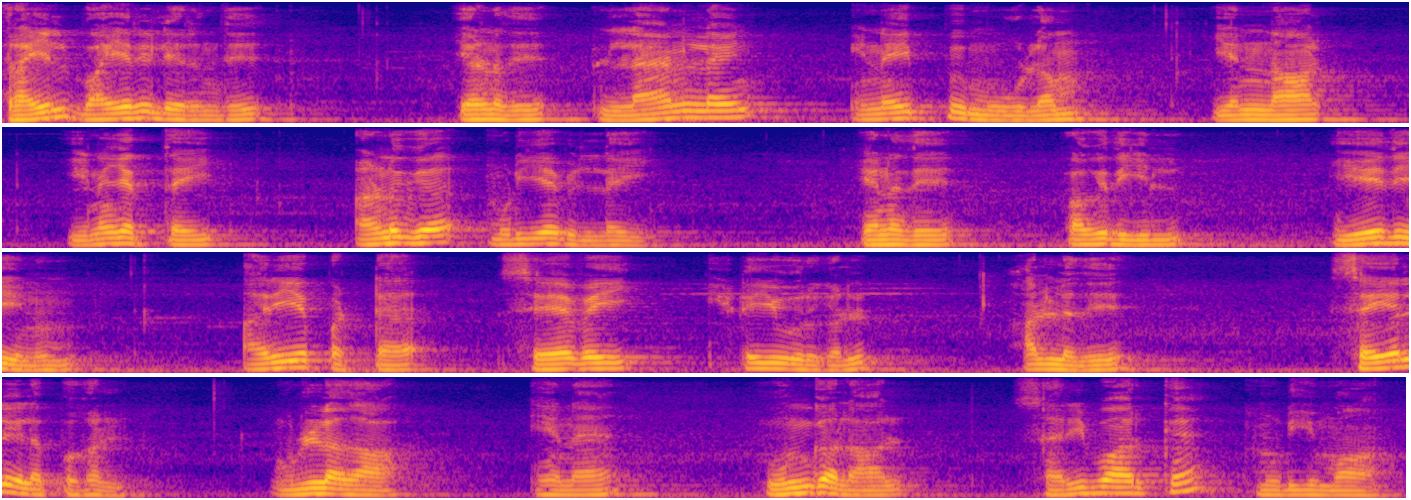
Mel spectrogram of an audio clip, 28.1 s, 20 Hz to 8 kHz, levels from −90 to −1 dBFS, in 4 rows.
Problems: background sounds at intervals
